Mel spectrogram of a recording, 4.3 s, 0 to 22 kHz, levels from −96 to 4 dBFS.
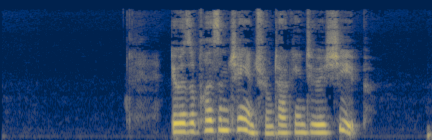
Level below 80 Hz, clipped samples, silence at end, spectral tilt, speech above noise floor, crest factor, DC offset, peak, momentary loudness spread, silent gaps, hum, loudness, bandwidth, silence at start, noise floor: -62 dBFS; under 0.1%; 0 s; -4 dB/octave; 52 dB; 18 dB; under 0.1%; -4 dBFS; 6 LU; none; none; -19 LUFS; 17 kHz; 1.7 s; -70 dBFS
